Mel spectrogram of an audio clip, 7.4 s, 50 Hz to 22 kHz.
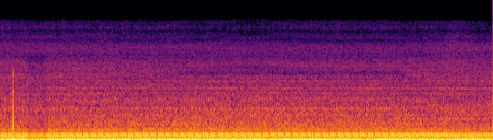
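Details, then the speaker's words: Chevrolet El Camino with 5-speed, warming up after cold start: deep steady V8 rumble at even idle, regular pulses, no miss or tick; fired right up, better than last attempt; normal idle. "So everything sounds good. Fired right up, sounds good. A lot better than last time I tried to start it."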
